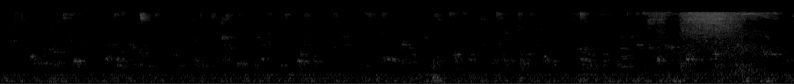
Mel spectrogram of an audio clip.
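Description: A brush dabs softly on paper.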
